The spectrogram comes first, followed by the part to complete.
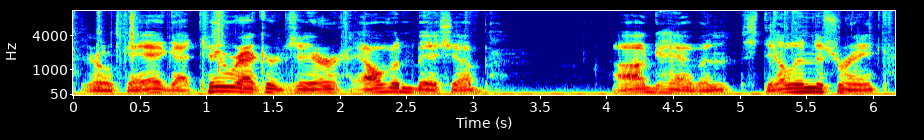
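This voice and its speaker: A man talks at a fairly slow pace in a relaxed tone, his fairly low pitch showing vocal fry. His intonation is lively. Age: 80s+. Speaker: record collector vlogger. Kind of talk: casual vlog. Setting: record store. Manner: relaxed conversational.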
